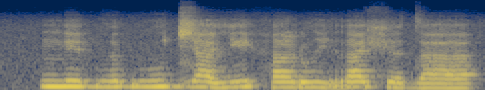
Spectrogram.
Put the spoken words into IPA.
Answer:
ŋ e˦ bʱ ə˦ bʱ u˦ d͡ʑ a˦˨ lʲ e˦ h a˧ ɽ u˨ i̯ r a˧ ʃ ə˨ d a˨

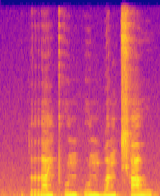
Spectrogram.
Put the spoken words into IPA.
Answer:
p r a˩˦ j pʰ u˩˦ n p u˨˩ n b a˩˦ ŋ t͡ɕʰ a˦˥ w

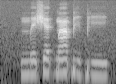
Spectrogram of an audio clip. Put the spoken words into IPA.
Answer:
m e˧ ʃ ɛ˦ ɡ͡b ã˦ ɓ i˧ ɓ iː˨

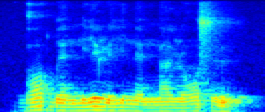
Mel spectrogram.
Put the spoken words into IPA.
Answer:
ɡ ɒ ɡ͡b ɛ n i ɭ i n ɛ ŋ a ɭ ɔ s ʏ

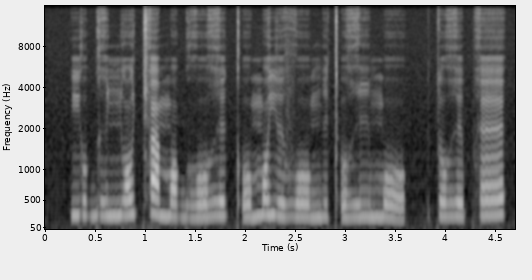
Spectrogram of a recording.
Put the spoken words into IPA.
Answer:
j ʊ ɡʱ ɪ ɲ ɔ cʰ a m ɔ ɡʱ o ɦ e kʼ o m ɔ j ɪ v oː ŋ i tʼ ʊ ɦ i m o | t o ɦ e pʰ ɛ

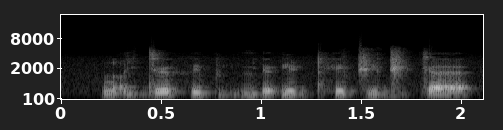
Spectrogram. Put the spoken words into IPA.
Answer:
ɳ ɑ̰ j d ø θ i p ḭ lʲ ɛ̰ ə̯ ʔ i ɖ t̪ʰ e t͡ʃ i d͡ʒ ḭ k æ

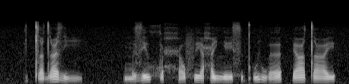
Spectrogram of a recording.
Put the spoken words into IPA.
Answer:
tʲ ə˩˧˩ dˤ i˧˥˧ z i˩˧˩ | m ə˩˧˩ z e˧˥˧ xʷ ə˩˥ ħ ɔ˩˥ f e˧ ħ i˧ l e˩˧˩ s ə˩˥ kʷʼ i˧˥˧ w ɐ˩˥ | ɛ˧˥˧ tˤ e˧

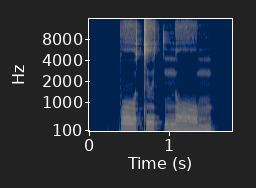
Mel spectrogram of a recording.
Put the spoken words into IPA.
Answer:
p o t ɨ t n o m

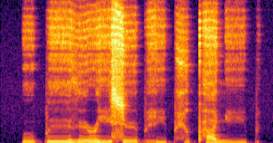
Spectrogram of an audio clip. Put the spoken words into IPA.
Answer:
u p ɨː ð ʏ ɹ i s ʏː p ɦ iː p ç u pʰ a ɲ iː p

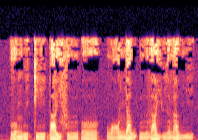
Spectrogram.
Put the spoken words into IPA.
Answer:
l o˧ ŋ ʋ i˧˥ k iː˧ b a˧ j f ɯː˩ ʔ ɤː˧ | ʋ ɔː˩ ɲ a˧˩ w ʔ ɯː˩ l a˥˨ j ʋ i˧˩ ə̯ l a˥˨ w m i˩

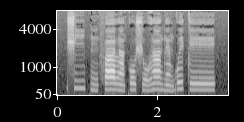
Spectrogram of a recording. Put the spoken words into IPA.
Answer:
ʃ iː˦ p ĩ˨ f aː˧ l ã˨ k o˧ ʃ o˨ ɣ ã˧ d ɛ̃˨ ɡʷ e˦ t eː˧

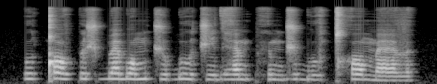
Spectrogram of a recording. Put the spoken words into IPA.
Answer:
u˧ ǃ ɔ˦˨ v p ʏ˦˨ ʃ b æ˦ b ɔ˨˦ m t͡ʃ u˨˦ ɓ u˦˨ t͡ʃ i˨ dʱ æ˦˨ m pʰ ʏ˧ m d͡ʒ ʏ˦ b u˨ v ǀʰ ɔ˦ m æ˨ v

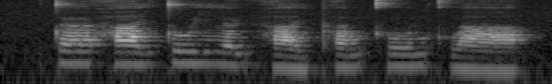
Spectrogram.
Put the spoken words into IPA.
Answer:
t̪ œː˨ h aː˨ j t̪ uː˨ j l ɵ˧ ɥ h aː˨˩ j pʰ ɐ˨˥ m kʰ uː˨˧ n kʷʰ aː˨˩

